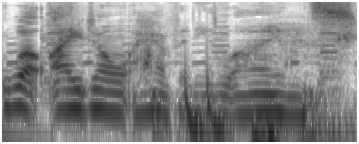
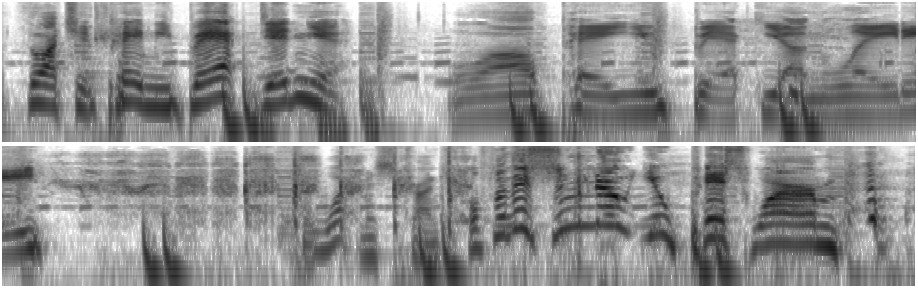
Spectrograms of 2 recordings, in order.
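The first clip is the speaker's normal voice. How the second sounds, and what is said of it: Put-on Boston accent. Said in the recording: “Can I hear a little bit of your Boston accent? ... there's my Boston.”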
